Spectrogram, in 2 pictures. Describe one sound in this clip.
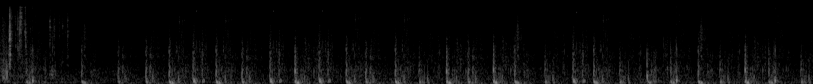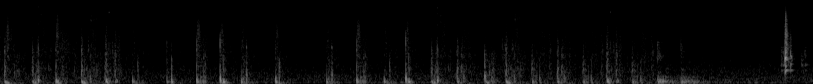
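Footsteps thud quickly and steadily on hard ground.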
